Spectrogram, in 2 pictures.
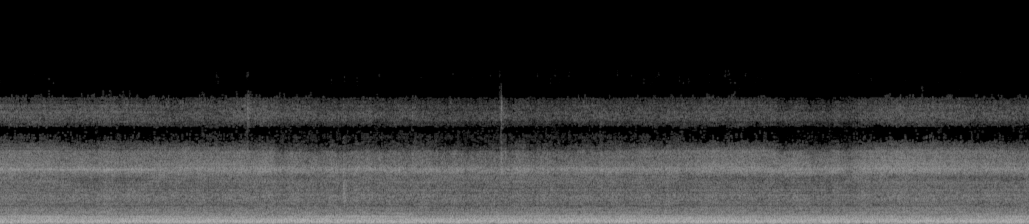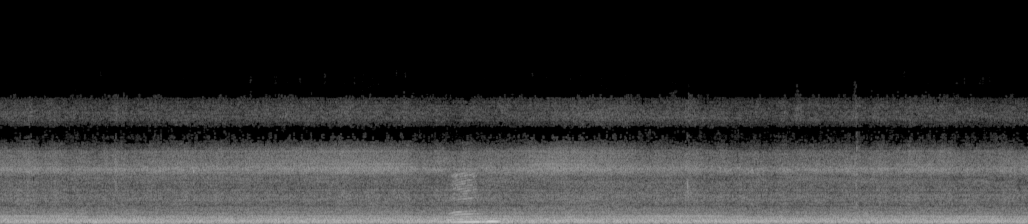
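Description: Steady mechanical room hum and hiss, with a brief rising pitched sound about two-thirds of the way in that is the loudest moment.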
